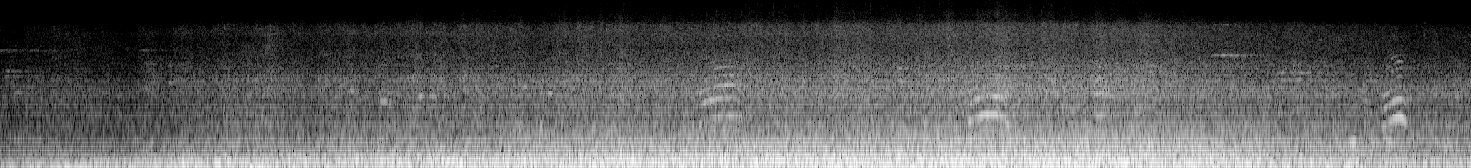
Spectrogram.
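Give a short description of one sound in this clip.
An elevated train rumbles past overhead, growing loud and then easing off.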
